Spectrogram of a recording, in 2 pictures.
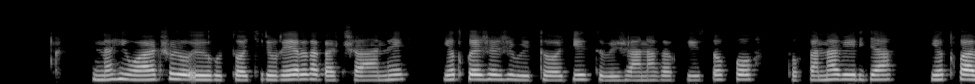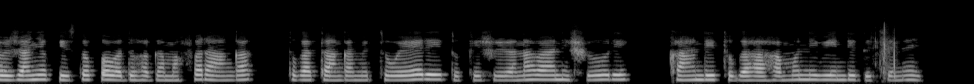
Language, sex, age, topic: Kinyarwanda, female, 25-35, agriculture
